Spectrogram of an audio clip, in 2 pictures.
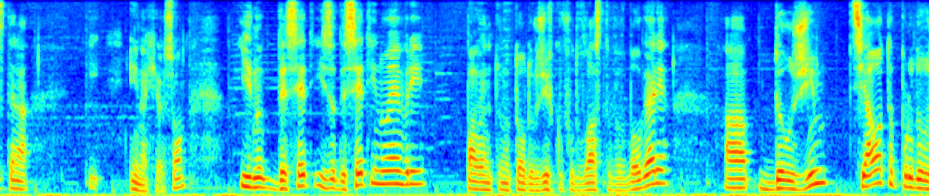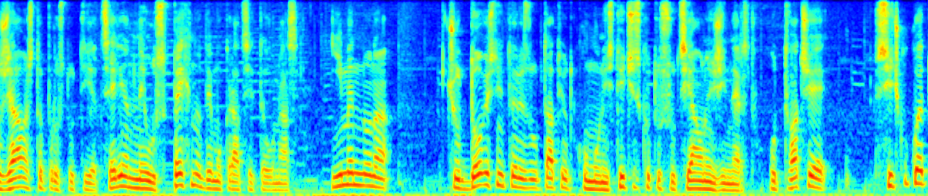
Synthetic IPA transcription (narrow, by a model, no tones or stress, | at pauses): st̪ɛna | i | inɐ̰xɛ̰ɾsɔninɐd̪ɛsɛt̪izɐd̪ɛsɛt̪inoɛɱvɾi | pad̪ɐnɛt̪onɐt̪ɔd̪oɾʒifkofod̪vlˠast̪əvɐvbɐlˠɡaɾijə | d̪ɐlˠʒimt̪sʲjalˠət̪əpɾod̪ɐlˠʒavɐʃt̪əpɾost̪ot̪ijət̪sɛlijənɛʊspɛxnɐd̪ɛmokɾat̪sijət̪əonasimɛnːonɐ | t͡ʃʊd̪ɔviʃnit̪ɛɾɛzʊlˠt̪at̪iot̪komunist̪it͡ʃɛskot̪osot̪sialˠnoinʒɛnɛɾst̪vo̥ːt̪ːovat͡ʃɛ | fsit͡ʃkokoɛt̪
